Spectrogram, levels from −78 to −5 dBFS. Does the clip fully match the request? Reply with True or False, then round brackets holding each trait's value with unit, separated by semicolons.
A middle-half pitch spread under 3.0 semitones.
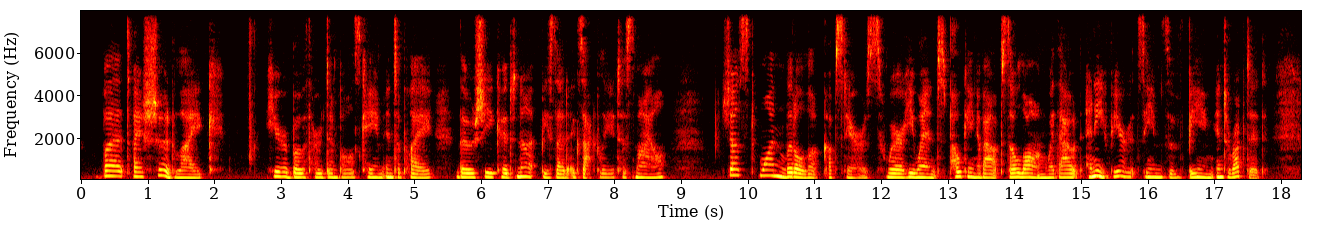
True (2.4 semitones)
